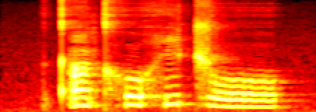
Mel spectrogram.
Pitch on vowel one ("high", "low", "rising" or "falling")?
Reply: high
